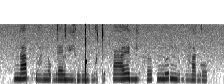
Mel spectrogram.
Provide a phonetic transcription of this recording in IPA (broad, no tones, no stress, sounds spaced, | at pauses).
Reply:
n a b ɡ͡b a̤ n o ɡ ɛ l vʲ ə ɡ ŋ͡ǃ ə̤ ɡ ʊ t | ʕ ɛ bʲ ɵ h ə | ŋ͡m ɵ ŋ͡m ə̤ bʱ a ɡ o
